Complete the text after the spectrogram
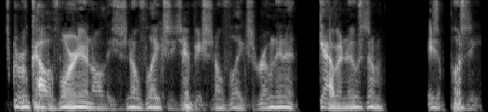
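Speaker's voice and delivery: cartoon macho Texan wannabe; mock macho bro. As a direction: play a swaggering guy bragging about moving to Texas. Impersonating a Texas-bound macho guy.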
